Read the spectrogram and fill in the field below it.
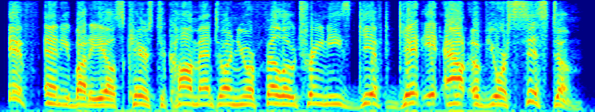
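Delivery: loud, high challenge to the room; shouted order. A narrator's reading. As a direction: dare them loudly. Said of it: "he ordered".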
